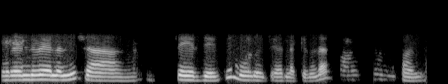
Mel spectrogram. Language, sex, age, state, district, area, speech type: Telugu, female, 60+, Andhra Pradesh, Guntur, urban, conversation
